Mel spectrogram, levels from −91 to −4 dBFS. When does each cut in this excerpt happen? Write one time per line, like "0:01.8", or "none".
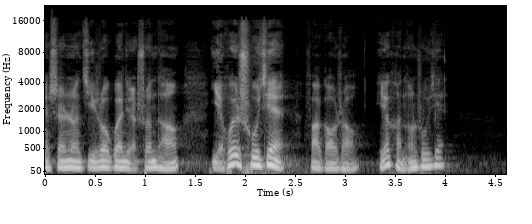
none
